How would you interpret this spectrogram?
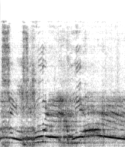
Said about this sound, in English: Yeah, so the crowd go nuts. Honestly, in the crowd, I can count four people.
